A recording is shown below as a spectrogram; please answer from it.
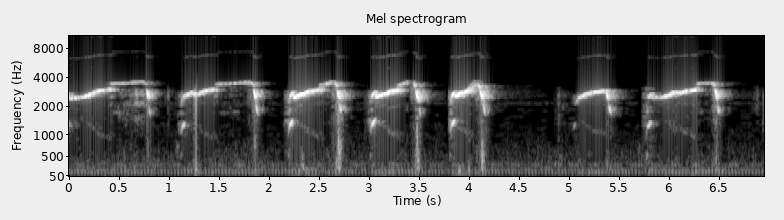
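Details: Young bald eagle at Fraser Point squeeing while family members visit the nest, August 2022: a series of high, slurred whistles, each sliding upward before a quick downward break, with brief gaps.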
